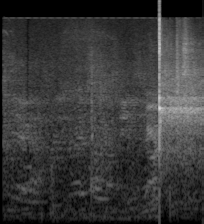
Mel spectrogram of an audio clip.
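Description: Baseball bat hitting a pitched ball once near the end: a single sharp crack with a short ring after it.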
